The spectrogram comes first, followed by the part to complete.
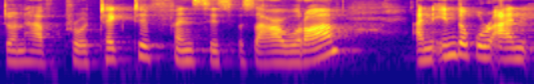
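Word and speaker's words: عورة: It's pronounced awra with a deep, I don't know what to call it, like you have to feel it here.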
